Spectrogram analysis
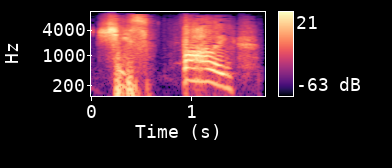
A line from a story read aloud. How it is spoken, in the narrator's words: panted Freckles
